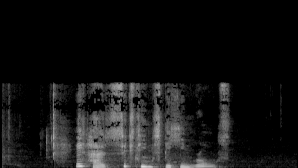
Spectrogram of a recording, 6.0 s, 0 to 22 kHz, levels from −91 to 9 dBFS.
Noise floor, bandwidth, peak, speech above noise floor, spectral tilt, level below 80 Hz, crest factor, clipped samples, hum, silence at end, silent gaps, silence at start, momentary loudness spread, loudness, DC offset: -76 dBFS; 11.5 kHz; -4 dBFS; 54 dB; -4 dB/octave; -70 dBFS; 20 dB; under 0.1%; none; 1.4 s; none; 1.05 s; 17 LU; -23 LUFS; under 0.1%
